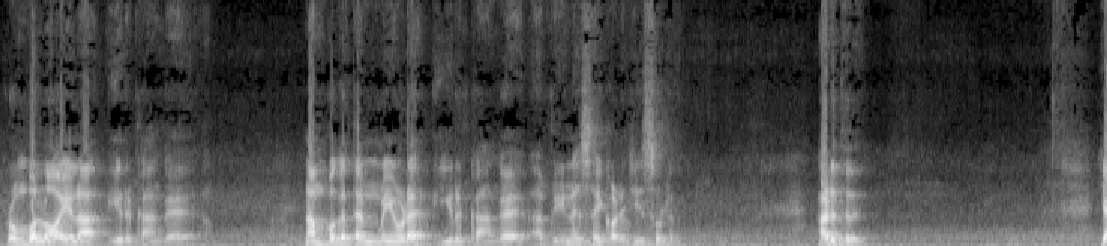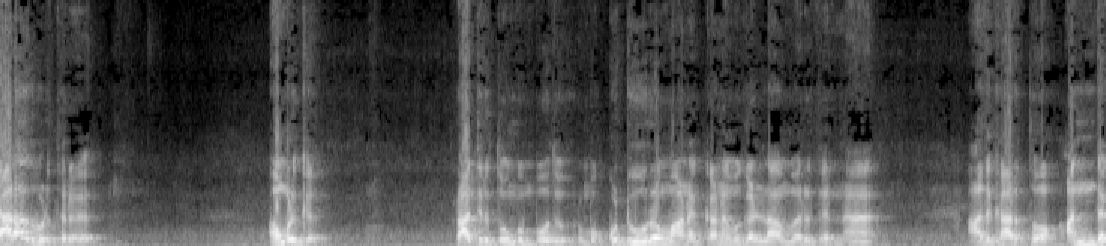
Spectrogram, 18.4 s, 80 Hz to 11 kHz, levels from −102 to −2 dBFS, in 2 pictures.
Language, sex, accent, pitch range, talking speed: Tamil, male, native, 105-140 Hz, 70 wpm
